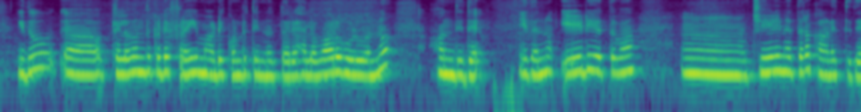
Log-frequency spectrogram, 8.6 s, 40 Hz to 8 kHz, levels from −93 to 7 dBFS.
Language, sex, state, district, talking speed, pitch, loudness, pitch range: Kannada, female, Karnataka, Dharwad, 125 wpm, 250 Hz, -15 LUFS, 230-270 Hz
